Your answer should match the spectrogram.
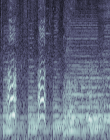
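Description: A dog barking twice, about half a second apart, over orchestral film music.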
